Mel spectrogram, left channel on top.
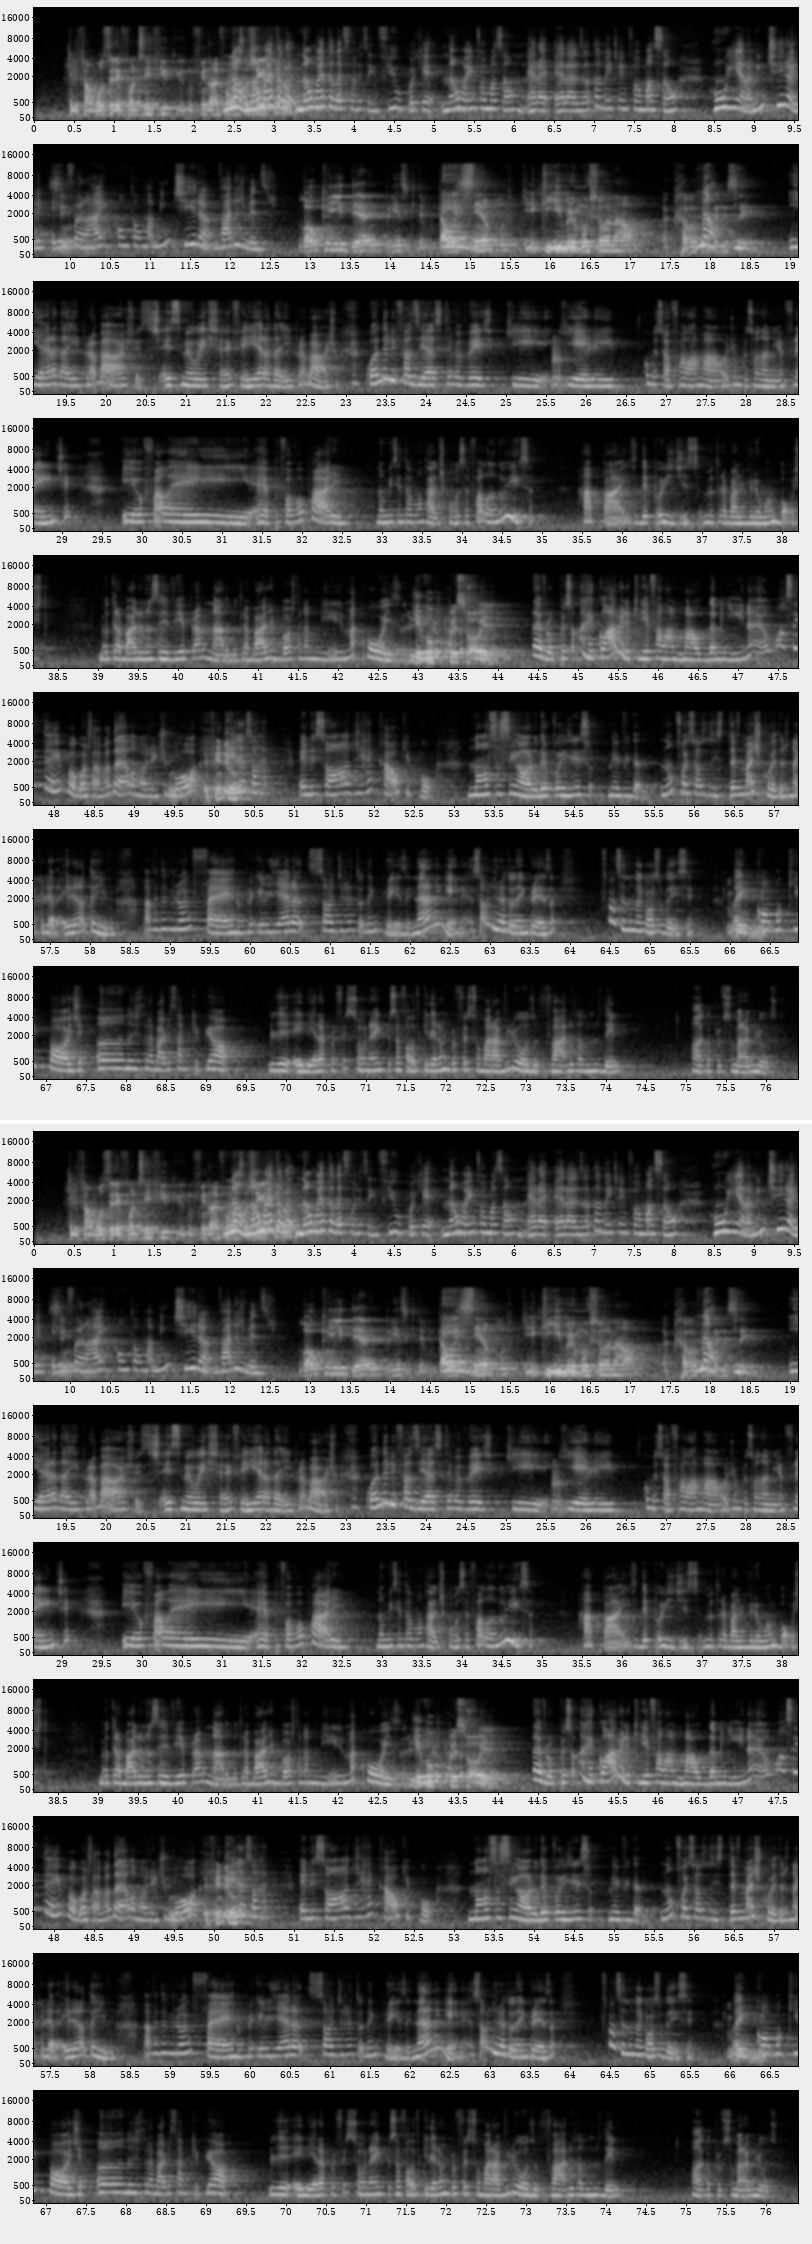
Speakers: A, on the left; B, in the centre.
A: Aquele famoso telefone sem fio que no final a informação
B: Não, não
A: chega
B: é,
A: toda.
B: tele, não é telefone sem fio, porque não é informação, era, era exatamente a informação ruim, era mentira. Ele,
A: Sim.
B: ele foi lá e contou uma mentira várias vezes.
A: Logo, quem lidera a empresa, que deve dar
B: É,
A: o exemplo de
B: gente.
A: equilíbrio emocional, acaba
B: Não,
A: fazendo isso
B: e,
A: aí.
B: e era daí pra baixo. Esse, esse meu ex-chefe aí era daí pra baixo. Quando ele fazia essa, teve uma vez que,
A: Hum.
B: que ele começou a falar mal de uma pessoa na minha frente e eu falei: é, por favor, pare. Não me sinto à vontade com você falando isso. Rapaz, depois disso, meu trabalho virou uma bosta. Meu trabalho não servia pra nada. Meu trabalho e bosta na mesma coisa,
A: Levou
B: juro
A: pro
B: pra
A: pessoal
B: você.
A: ele.
B: Levou o pessoal, mas é claro, ele queria falar mal da menina, eu não aceitei, pô, eu gostava dela, uma gente
A: Sim.
B: boa,
A: Defendeu.
B: e ele é só, re- ele só de recalque, pô. Nossa senhora, depois disso, minha vida não foi só isso, teve mais coisas, né, que ele era, ele era terrível. A vida virou um inferno, porque ele era só o diretor da empresa, e não era ninguém, né, só o diretor da empresa, fazendo um negócio desse.
A: Entendi.
B: Falei, como que pode? Anos de trabalho, sabe o que é pior? Ele, ele era professor, né? E o pessoal falava que ele era um professor maravilhoso. Vários alunos dele falavam que era um professor maravilhoso.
